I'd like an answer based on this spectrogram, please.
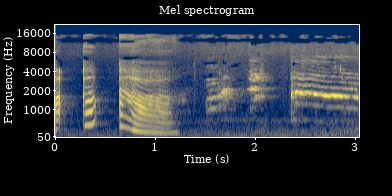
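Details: Pet cat meowing: a short high mew, then a long, loud, downward-sliding meow, followed by softer drawn-out meows over a light room hum.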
